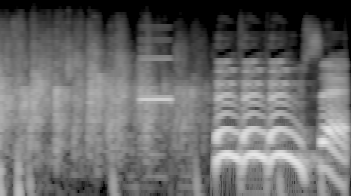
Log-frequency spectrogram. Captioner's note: clapping; beeps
